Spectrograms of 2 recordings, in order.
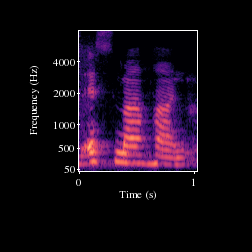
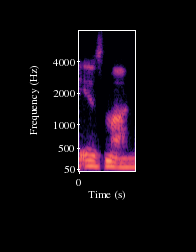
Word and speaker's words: Ismahan: Ismahan, please say, is your name 3 syllables or 2? It's three syllables. Ismahan.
